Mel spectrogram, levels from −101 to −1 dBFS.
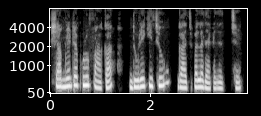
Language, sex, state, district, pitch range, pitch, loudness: Bengali, male, West Bengal, North 24 Parganas, 220-295 Hz, 245 Hz, -14 LUFS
